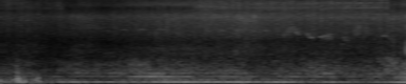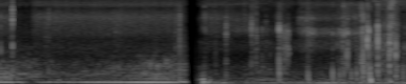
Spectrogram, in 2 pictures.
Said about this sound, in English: Now we've got a little airplane going overhead. Again, from Goodwood, you can do kind of ride in, you know, there's little, I don't know if they're called biplanes, small planes anyway.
